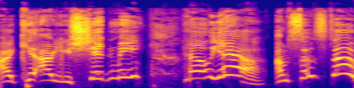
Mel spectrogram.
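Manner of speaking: mock very high, rising, can't-contain-it super-jazzed gush. Acting out a character who is pretend super jazzed about dinosaurs. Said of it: "super jazzed about it".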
